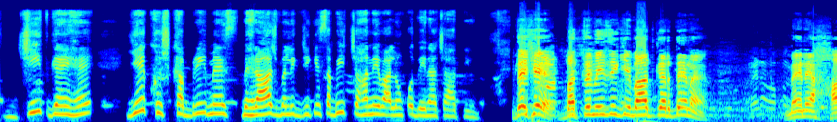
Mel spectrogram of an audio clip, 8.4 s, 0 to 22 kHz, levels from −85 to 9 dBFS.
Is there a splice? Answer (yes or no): yes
